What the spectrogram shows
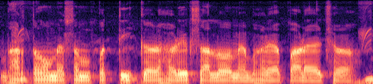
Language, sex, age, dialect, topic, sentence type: Maithili, male, 18-24, Angika, banking, statement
